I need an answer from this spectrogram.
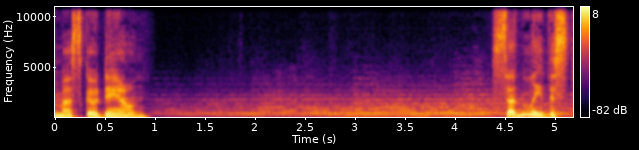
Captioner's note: bells ringing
